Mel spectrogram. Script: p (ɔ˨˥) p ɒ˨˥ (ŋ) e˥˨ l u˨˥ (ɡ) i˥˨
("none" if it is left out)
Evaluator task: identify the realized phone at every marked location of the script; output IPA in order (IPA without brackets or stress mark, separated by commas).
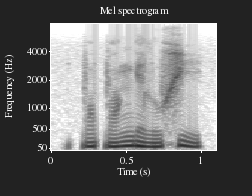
ɔ˨˥, ŋ, x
